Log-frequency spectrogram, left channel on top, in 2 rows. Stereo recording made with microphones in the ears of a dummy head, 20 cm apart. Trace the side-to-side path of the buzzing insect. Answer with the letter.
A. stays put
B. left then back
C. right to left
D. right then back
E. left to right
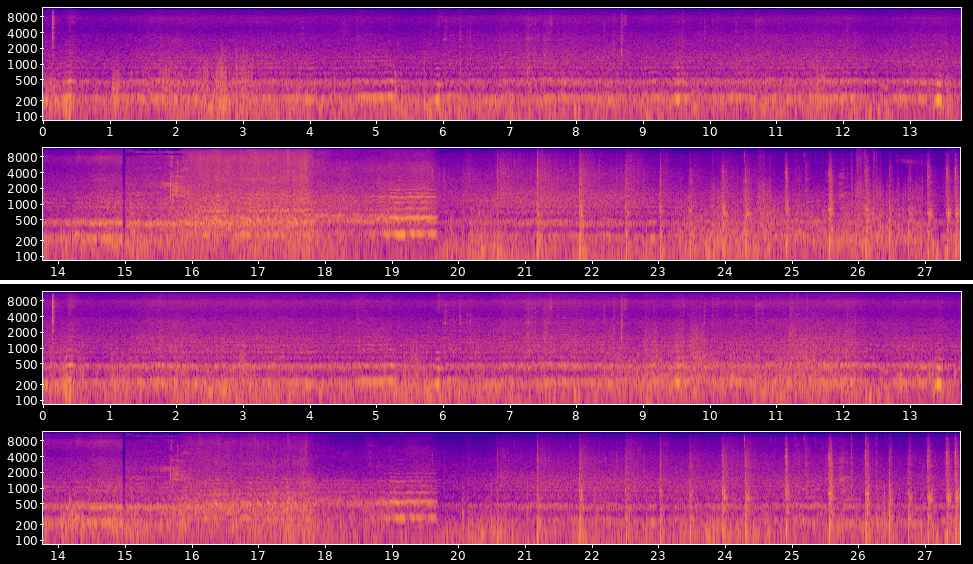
B.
